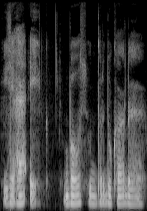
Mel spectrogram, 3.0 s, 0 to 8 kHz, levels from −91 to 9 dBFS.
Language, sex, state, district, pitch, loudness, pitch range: Hindi, male, Uttar Pradesh, Saharanpur, 110 Hz, -20 LUFS, 110-115 Hz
